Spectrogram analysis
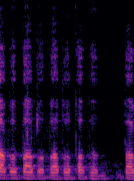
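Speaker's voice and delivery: mouth drumming sounds. Ordering a drummer to read measure one oh one: mouth drumming sounds. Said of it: "are you, in a fucking a cappella group?".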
